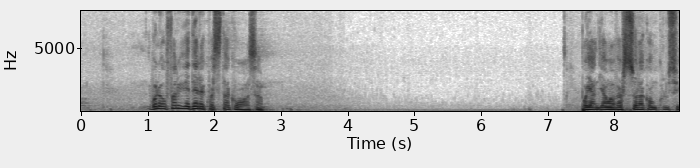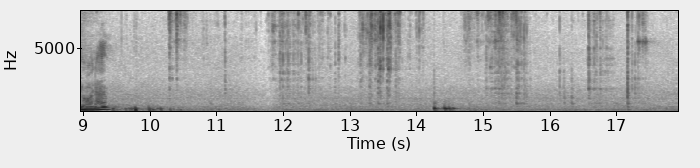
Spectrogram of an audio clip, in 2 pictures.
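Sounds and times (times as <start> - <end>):
speech: 1.0 - 2.9, 7.6 - 9.8
toy balance scale being handled: 10.2 - 17.9.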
